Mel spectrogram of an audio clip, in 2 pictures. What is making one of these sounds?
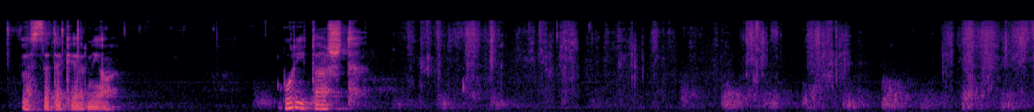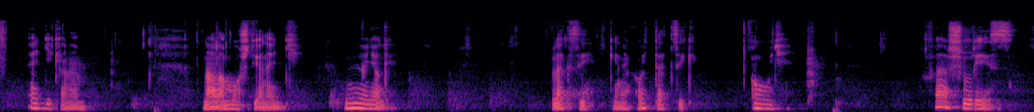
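Small metal parts click and scrape as they are screwed together.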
